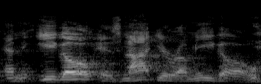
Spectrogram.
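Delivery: low, loud, slow put-on voice; parolee. Parolee answers his teacher, slow low mimicry. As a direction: imitate a parolee, slow and emphatic. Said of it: "one of them goes".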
